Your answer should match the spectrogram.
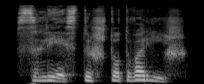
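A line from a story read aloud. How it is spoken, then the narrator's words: Hissed. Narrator (Russian): зашипела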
